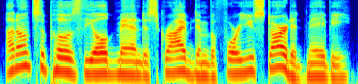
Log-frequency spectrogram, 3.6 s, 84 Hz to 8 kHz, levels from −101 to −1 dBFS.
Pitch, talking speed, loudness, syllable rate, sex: 155 Hz, 200 wpm, -18 LUFS, 5.8 syllables/s, male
